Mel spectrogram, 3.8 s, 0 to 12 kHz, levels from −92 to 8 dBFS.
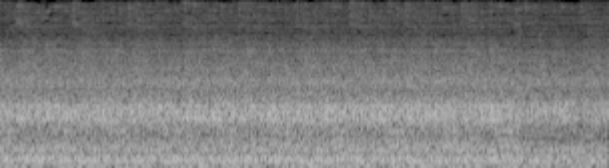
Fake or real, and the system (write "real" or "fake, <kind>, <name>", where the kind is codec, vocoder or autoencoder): real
